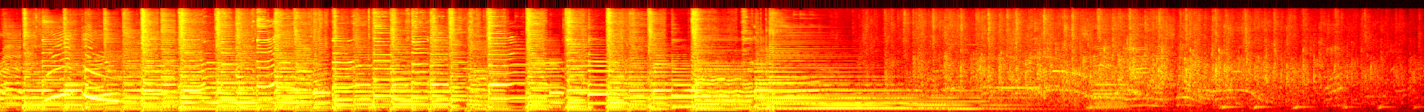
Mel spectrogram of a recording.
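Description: Live acoustic guitar and resonator guitar playing the closing bars of a country-folk song. About eight seconds in, the playing stops on a final chord that rings on and fades away, with faint audience sound underneath.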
